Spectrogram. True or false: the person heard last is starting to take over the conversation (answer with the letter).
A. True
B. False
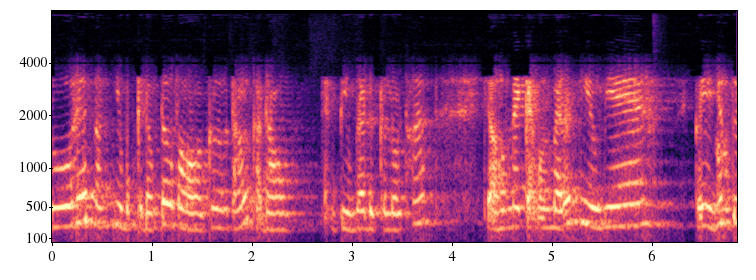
A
